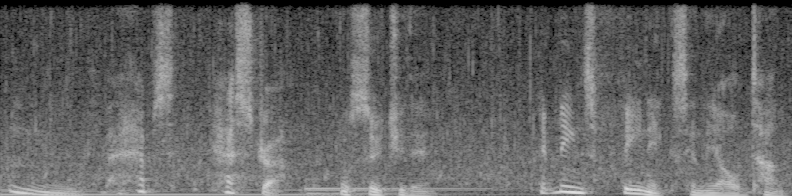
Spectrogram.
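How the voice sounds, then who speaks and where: Seasoned male rogue chief: low, measured, protective, reassuring. Fantasy audio drama with music underneath. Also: huge pitch swings. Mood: amused, accepting. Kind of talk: full-cast fantasy audio drama acting.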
